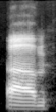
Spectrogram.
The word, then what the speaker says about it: Metairie: or Meta Ari. I don't know. I don't know how you pronounce that down in Louisiana. It's Meredith's from Ralph. No, it's not from Ralph. Metairie.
